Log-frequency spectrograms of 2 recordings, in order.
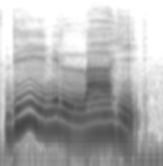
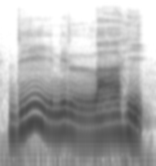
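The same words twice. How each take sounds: No difference in how they are said.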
